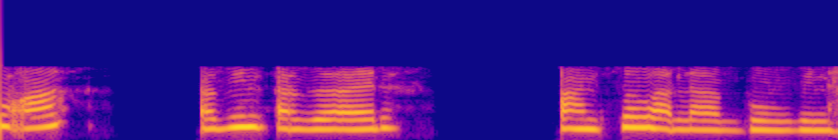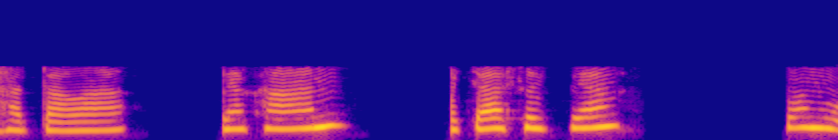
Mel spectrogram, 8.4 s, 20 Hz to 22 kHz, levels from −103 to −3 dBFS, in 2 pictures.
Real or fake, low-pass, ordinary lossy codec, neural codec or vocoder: fake; 3.6 kHz; none; codec, 16 kHz, 16 kbps, FunCodec, trained on LibriTTS, 50 frames a second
